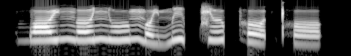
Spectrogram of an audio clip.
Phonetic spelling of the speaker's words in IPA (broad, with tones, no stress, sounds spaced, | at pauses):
b ɔː˧˥ j ŋ ɤː˧˥ ɲ uː˧˥ m o˩ j m iː˥˨ p̚ t͡ɕ ɯː˧˥ p̚ h oː˧˩ t̚ pʰ o˩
